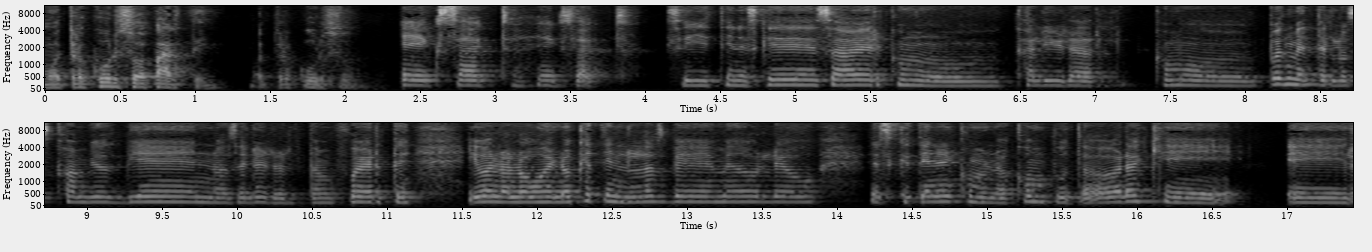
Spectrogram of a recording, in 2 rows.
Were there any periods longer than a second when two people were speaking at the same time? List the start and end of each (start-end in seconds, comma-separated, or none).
none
